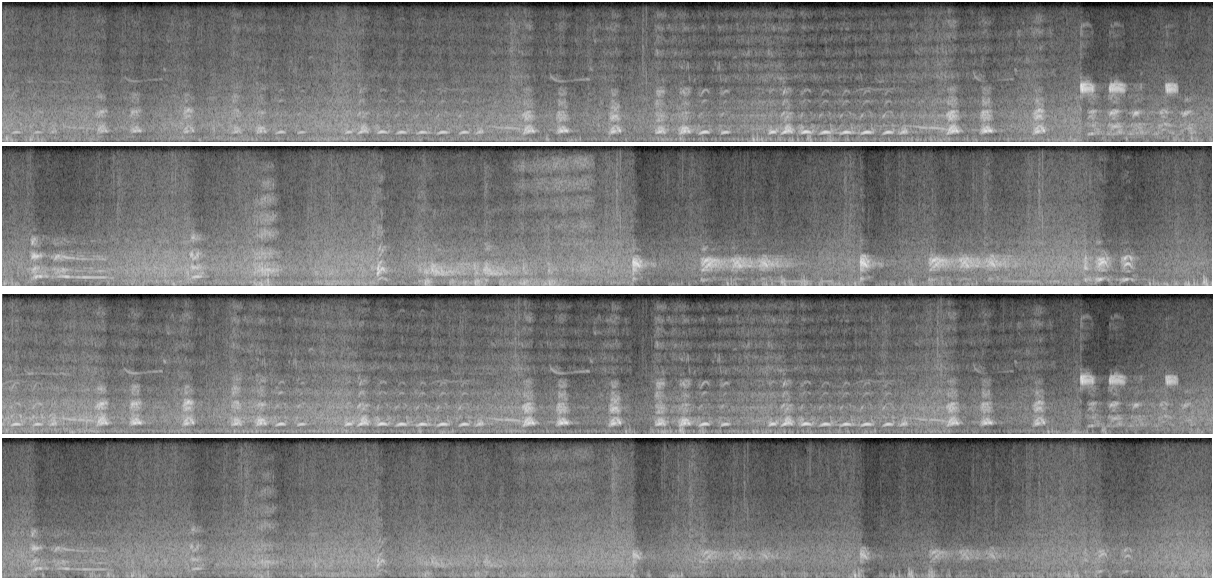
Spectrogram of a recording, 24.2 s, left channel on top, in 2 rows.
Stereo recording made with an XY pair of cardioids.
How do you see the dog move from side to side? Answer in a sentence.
You can hear the dog go from the right side to the left.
